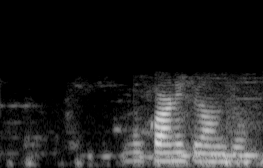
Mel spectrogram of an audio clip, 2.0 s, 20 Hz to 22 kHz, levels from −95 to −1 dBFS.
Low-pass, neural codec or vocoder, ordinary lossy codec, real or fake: 3.6 kHz; none; Opus, 24 kbps; real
